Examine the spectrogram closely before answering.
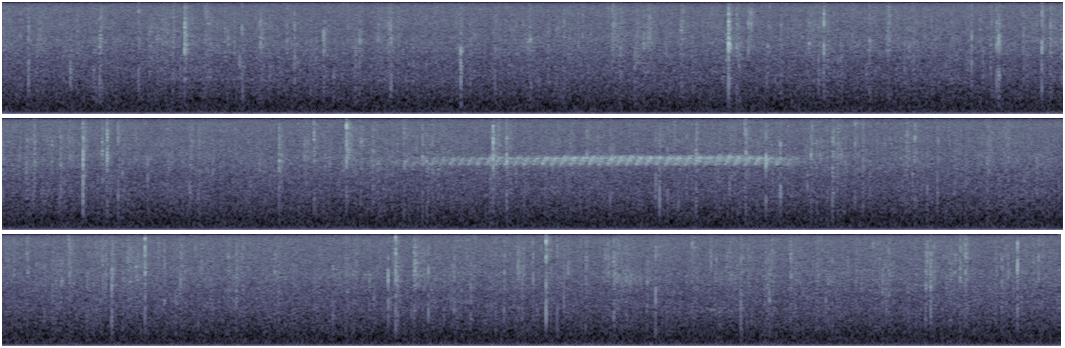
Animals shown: Pine Warbler (Setophaga pinus)

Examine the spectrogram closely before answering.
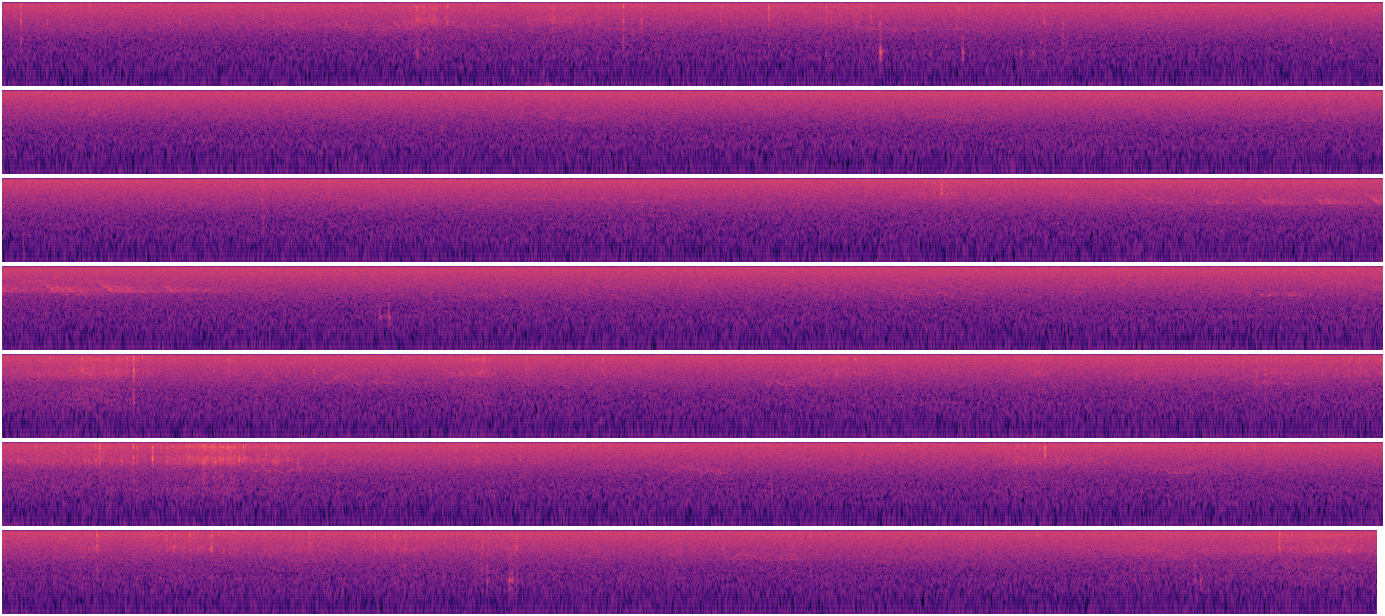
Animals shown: Red-eyed Vireo (Vireo olivaceus)
Ovenbird (Seiurus aurocapilla)

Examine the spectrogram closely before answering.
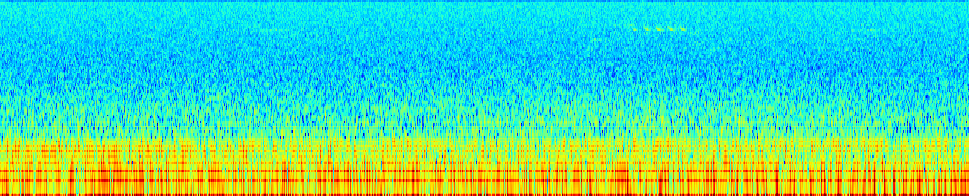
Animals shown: Yellow-rumped Warbler (Setophaga coronata)

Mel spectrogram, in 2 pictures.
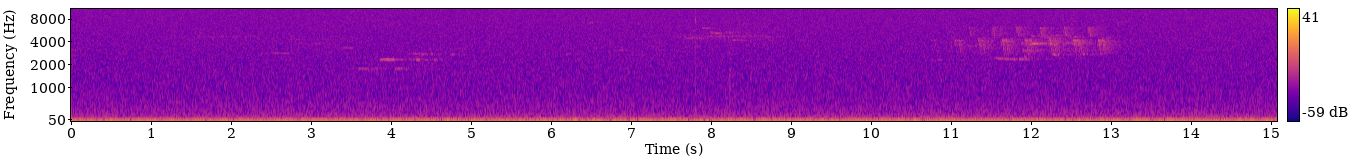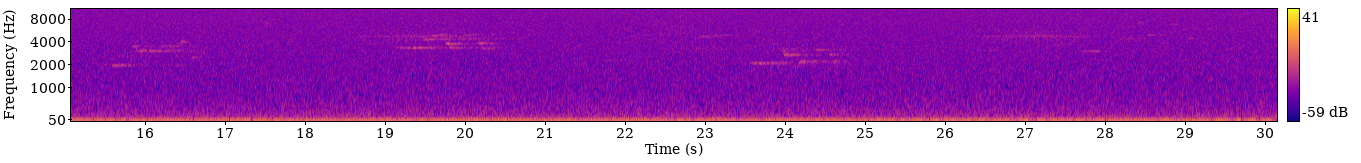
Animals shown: Ovenbird (Seiurus aurocapilla)
Dark-eyed Junco (Junco hyemalis)
Hermit Thrush (Catharus guttatus)
Black-throated Green Warbler (Setophaga virens)

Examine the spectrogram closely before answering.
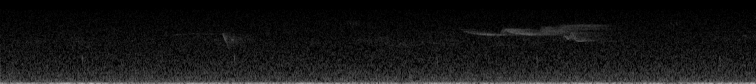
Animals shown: Black-throated Blue Warbler (Setophaga caerulescens)
Blue-headed Vireo (Vireo solitarius)

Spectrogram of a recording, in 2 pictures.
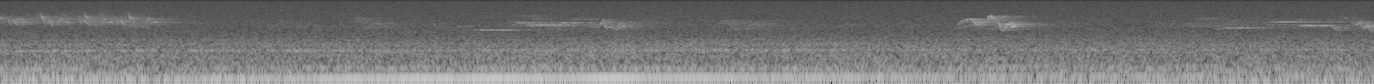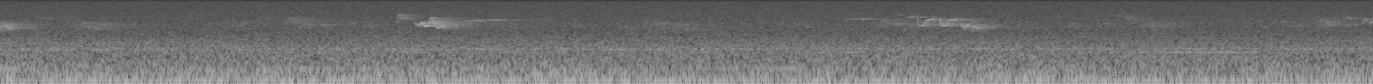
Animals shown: Ovenbird (Seiurus aurocapilla)
Hermit Thrush (Catharus guttatus)
Red-eyed Vireo (Vireo olivaceus)

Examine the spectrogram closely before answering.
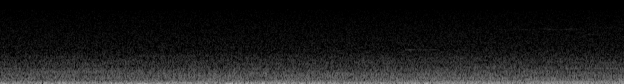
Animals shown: Black-throated Green Warbler (Setophaga virens)

